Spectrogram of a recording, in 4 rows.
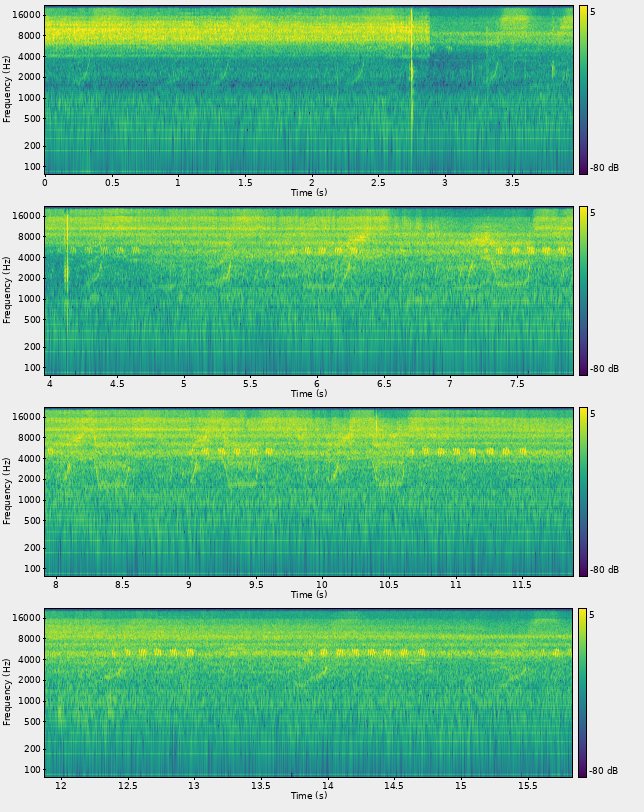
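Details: Cicadas at about 170 m above sea level in Sakurazawa, Yorii, Saitama, Japan, recorded 15 September 2025. Rapid groups of high, dry pulses repeat about once per second, following a couple of sharp handling knocks near the start.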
